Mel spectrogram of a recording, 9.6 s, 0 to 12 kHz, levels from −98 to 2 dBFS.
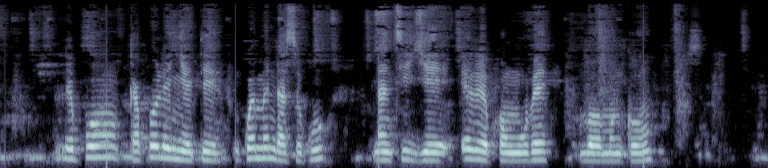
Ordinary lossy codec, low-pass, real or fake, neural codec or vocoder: AAC, 64 kbps; 10.8 kHz; real; none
